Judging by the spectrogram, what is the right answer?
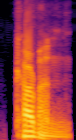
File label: "coven", American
